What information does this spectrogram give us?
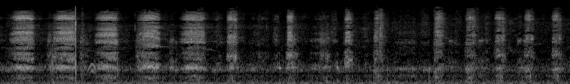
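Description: A Muscovy duck gives breathy, raspy hisses, about two or three a second, in an uneven panting rhythm with no other sounds.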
